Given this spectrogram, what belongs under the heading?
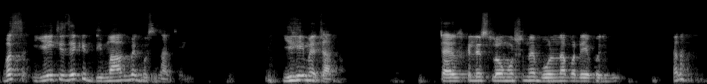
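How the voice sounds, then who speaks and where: A man's voice: fairly high pitch, fairly quick, fairly bright tone, highs cut off. Emphatic young man teaching. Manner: emphatic, repeats key lines, mixes in English slogans. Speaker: network marketing trainer. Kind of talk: live online training session.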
